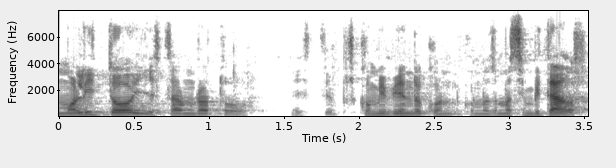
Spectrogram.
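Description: Against a quiet background, a man with an ordinary speaking voice talks fairly quickly at a fairly high pitch, his pitch varying in an ordinary way. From Mexico, Zacatelco, Tlaxcala. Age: 30s. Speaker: aspiring local politician. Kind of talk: casual interview. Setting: studio.

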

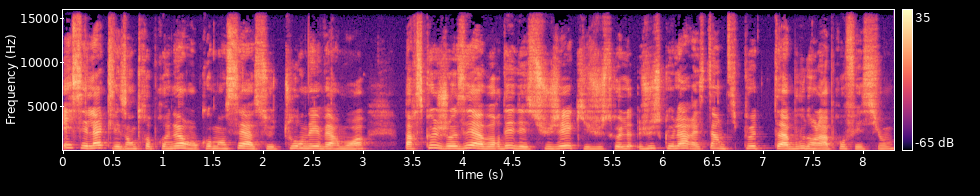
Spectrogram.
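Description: An unremarkable speaking voice from a woman, fairly high in pitch, at a moderate pace with fairly even intonation, on a very clean recording with a silent background. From France, Alsace. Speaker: podcast host and business coach. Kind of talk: casual solo monologue.

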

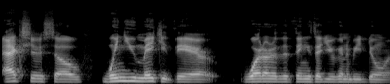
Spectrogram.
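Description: A man talks at medium pitch with fairly even intonation. His tone is bright and sharp. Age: 20s. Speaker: amateur fighter, gym athlete. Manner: calm, chill, confident.

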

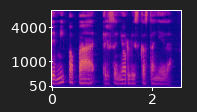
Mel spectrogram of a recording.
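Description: A woman talks fairly slowly, recorded very cleanly against a silent background. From Mexico City. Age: 50s. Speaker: teacher. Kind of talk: recorded personal biography. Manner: formal.

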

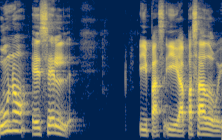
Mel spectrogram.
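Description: A man with a normal speaking voice and medium pitch speaks at a fairly slow pace. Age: 30s. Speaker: podcast host. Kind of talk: casual chat.

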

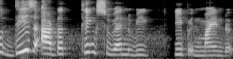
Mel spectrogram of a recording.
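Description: A woman's high-pitched voice with an Indian accent. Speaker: cybersecurity educator. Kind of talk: lecture. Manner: frequent fillers and repetitions.

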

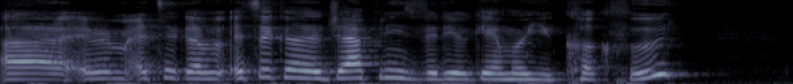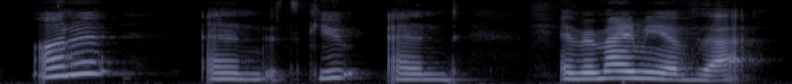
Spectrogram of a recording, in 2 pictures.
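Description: In a very clean recording with a silent background, a woman with an American accent speaks at a moderate pace in a fairly high voice, with ordinary pitch variation and long, frequent pauses. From United States. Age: 40s. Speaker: guest friend. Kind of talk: casual chat.

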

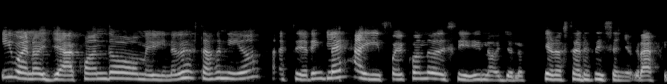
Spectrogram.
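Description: A high-pitched woman at a fairly quick pace, with ordinary pitch variation and hardly any pauses. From Venezuela, Caracas. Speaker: UX designer and art director. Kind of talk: interview. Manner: halting, many repetitions and fillers.

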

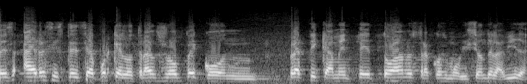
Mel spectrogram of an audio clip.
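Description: A man with a fairly high pitch speaks at a moderate pace. Noticeable background noise runs behind him. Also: fairly even intonation. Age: 30s. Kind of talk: interview.

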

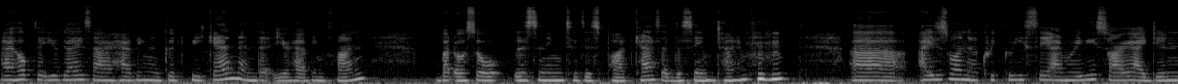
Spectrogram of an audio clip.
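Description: Her voice somewhat breathy, a woman speaks at medium pitch with fairly even intonation. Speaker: podcast host. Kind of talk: casual podcast talk.

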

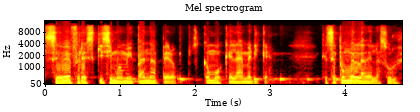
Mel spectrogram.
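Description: A man with a fairly low pitch speaks in a dark, mellow tone. His pace is moderate and his intonation fairly even. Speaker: podcast co-host and editor. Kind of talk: casual chat.

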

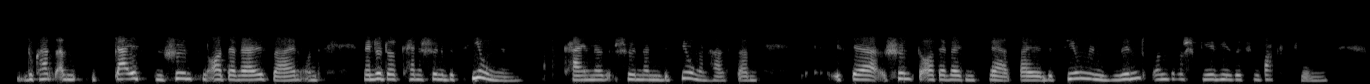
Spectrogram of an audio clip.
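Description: With a plain, everyday voice, a woman talks at a fairly high pitch, her intonation fairly even. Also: moderate pace. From Ukraine-born, grew up in Germany. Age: 30s. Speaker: actress and podcaster. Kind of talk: interview. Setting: remote call from Bali to Berlin. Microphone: poor connection, sound not always optimal.

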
